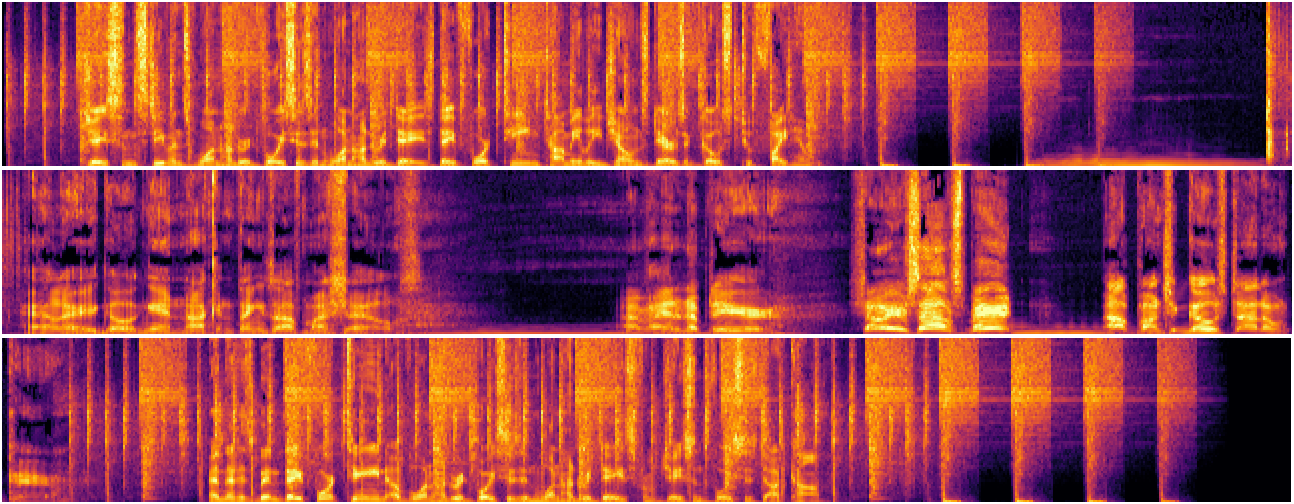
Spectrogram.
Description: So, I jumped in the recording booth, dug into a couple of clips from his films, and hit record.
Tags: celebrity sound alike, Tommy Lee Jones impression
